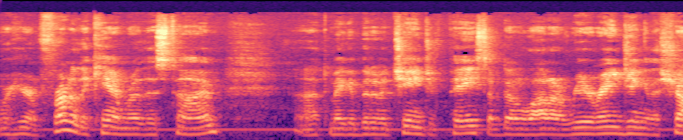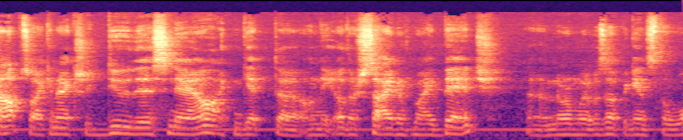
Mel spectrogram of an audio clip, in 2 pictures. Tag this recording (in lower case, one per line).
opening or closing drawers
